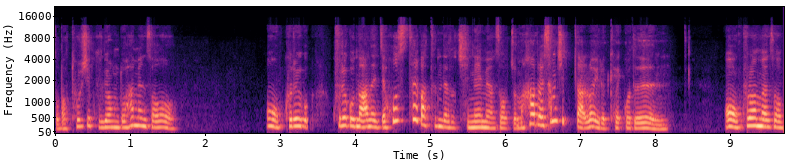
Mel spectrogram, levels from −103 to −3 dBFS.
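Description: No technical faults can be heard anywhere in this speech. The Opus voice compression leaves only light coding marks and keeps the full band, with a low layer and a separate layer above 8 kHz, which fits hybrid mode at around 24 kbps.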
